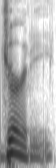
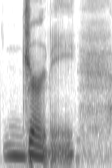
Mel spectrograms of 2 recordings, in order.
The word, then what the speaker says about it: journey: And the two last words are artistic, I has the stress, the first I, and journey, journey. You have to be careful when you're making that J, journey sound, because I think both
